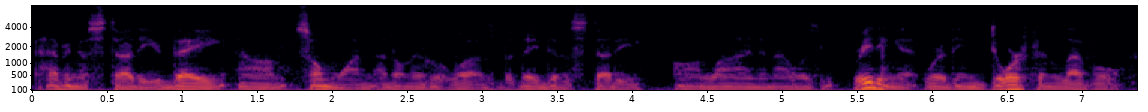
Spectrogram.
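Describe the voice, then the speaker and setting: A man hosting a casual live-stream interview, enthusiastic and loose, cursing now and then as he thinks out loud. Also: low voice, fairly even intonation, fairly quick, few pauses, slight background noise. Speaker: host.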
